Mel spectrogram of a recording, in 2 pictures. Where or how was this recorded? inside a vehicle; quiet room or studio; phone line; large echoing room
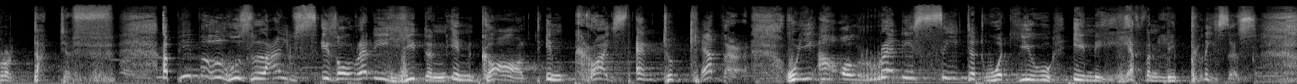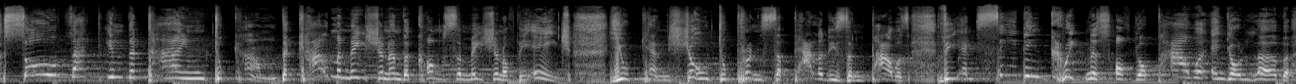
large echoing room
